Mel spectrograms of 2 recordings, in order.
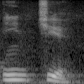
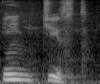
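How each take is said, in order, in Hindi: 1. आखिरी शब्द छोटा होकर 'chie' बोला गया है। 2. आखिरी शब्द पूरा बोला गया है, 'chist'।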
